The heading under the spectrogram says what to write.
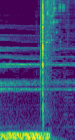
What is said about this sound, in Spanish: El espejo se quiebra.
